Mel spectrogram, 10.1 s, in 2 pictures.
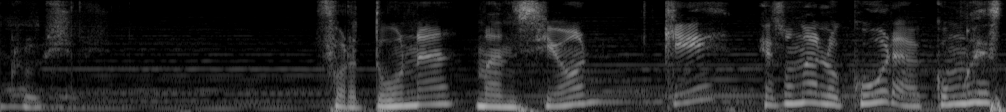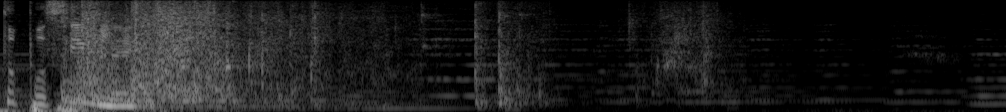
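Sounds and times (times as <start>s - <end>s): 
speech: 0.1s - 0.6s, 1.6s - 6.1s
body collapsing heavily onto the floor: 5.4s - 7.8s
sharp thumps and clatters: 7.3s - 7.8s.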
